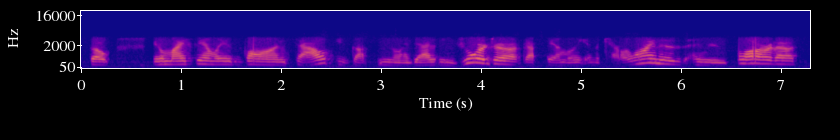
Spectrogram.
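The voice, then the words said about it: New York accent. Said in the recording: “people talk about my accent all the time ... wow, you have an accent. I'm like, yeah, this is New York. Everybody used to sound just like me.”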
